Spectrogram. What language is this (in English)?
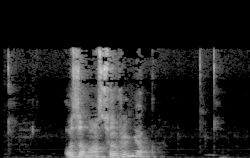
Turkish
